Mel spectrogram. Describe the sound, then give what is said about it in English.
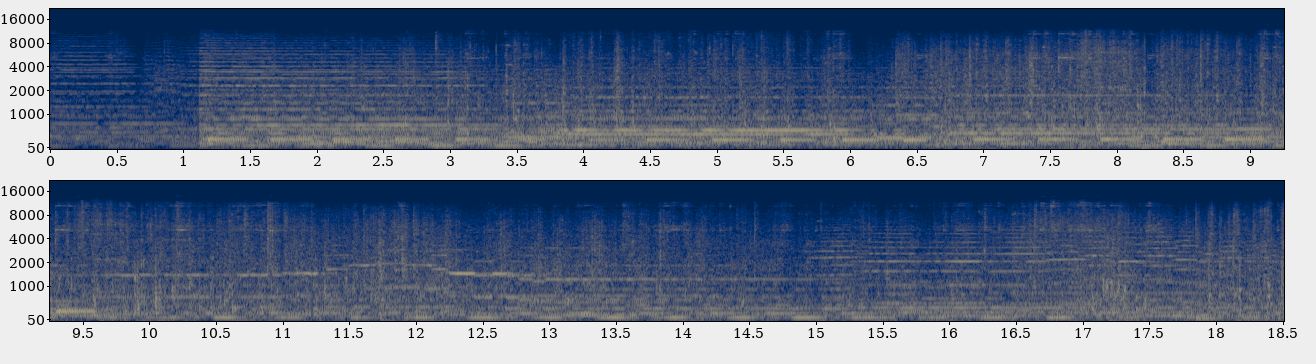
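Two horses drawing a carriage clip-clop in a steady, continuous rhythm along a dusty track toward a guarded gateway, with a busy musical score playing prominently throughout. “The horses head up a dusty track towards a guarded gateway and head through it.”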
